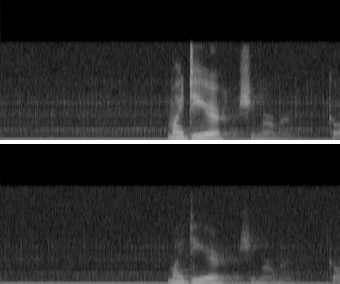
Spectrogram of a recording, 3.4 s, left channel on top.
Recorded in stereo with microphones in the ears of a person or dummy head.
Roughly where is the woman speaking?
Left.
